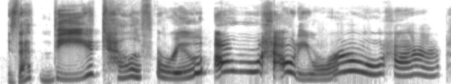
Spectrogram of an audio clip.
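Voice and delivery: very high, squealing hello; delighted greeting. Real, not acted. Streamer spotting Califaroo in chat, high delighted squeal. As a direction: greet them in a drawn-out, high-pitched coo.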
